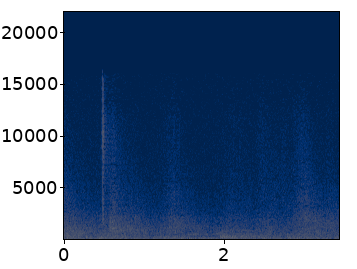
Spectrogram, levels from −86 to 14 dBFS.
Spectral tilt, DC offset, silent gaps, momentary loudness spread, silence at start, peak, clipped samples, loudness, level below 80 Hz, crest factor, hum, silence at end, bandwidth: -4 dB/octave; under 0.1%; none; 5 LU; 0 s; -26 dBFS; under 0.1%; -54 LUFS; -66 dBFS; 28 dB; none; 0 s; 16.5 kHz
